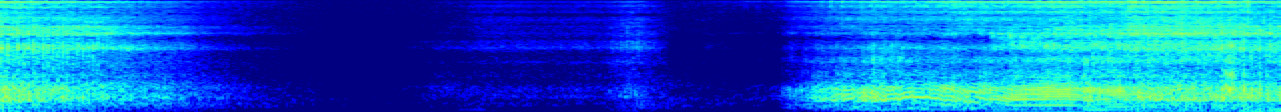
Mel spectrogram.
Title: Snoring Sound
